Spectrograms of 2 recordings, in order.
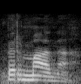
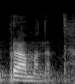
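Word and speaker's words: प्रमाण: Там написано «прамана». «Прамана» — это неверное произношение. Верное произношение — это «пермана».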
